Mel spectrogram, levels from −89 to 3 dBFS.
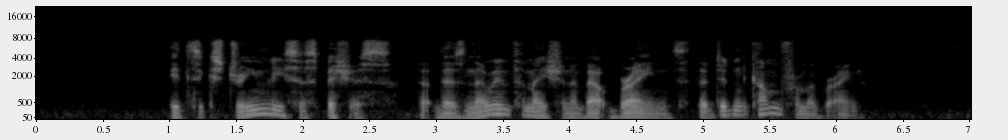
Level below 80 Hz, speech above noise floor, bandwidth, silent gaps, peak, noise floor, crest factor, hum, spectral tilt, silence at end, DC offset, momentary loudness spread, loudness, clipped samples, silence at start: -66 dBFS; 34 dB; 8.2 kHz; none; -24 dBFS; -79 dBFS; 22 dB; none; -4.5 dB/octave; 0.85 s; under 0.1%; 10 LU; -44 LUFS; under 0.1%; 1 s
